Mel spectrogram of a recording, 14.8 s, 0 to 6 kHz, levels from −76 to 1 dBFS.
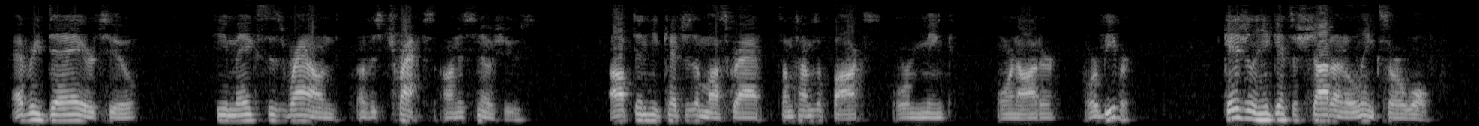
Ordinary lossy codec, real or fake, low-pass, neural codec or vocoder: AAC, 24 kbps; real; 5.4 kHz; none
